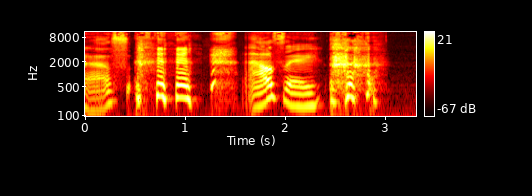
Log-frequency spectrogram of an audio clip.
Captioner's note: laughing; laughs, then grows serious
